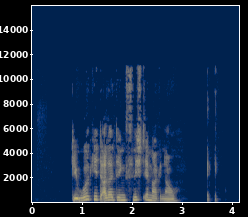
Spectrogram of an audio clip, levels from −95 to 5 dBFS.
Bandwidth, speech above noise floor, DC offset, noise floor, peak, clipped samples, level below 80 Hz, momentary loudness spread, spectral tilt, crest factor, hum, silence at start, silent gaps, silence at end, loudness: 11.5 kHz; 57 dB; under 0.1%; -87 dBFS; -10 dBFS; under 0.1%; -78 dBFS; 19 LU; -4.5 dB/octave; 22 dB; none; 0.8 s; 3.31-3.48 s; 0.6 s; -30 LUFS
